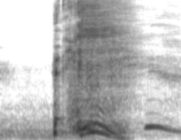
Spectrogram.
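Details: One forceful sneeze: a sharp burst of air with a voiced cry, then a brief falling sound; an ordinary sneeze.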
